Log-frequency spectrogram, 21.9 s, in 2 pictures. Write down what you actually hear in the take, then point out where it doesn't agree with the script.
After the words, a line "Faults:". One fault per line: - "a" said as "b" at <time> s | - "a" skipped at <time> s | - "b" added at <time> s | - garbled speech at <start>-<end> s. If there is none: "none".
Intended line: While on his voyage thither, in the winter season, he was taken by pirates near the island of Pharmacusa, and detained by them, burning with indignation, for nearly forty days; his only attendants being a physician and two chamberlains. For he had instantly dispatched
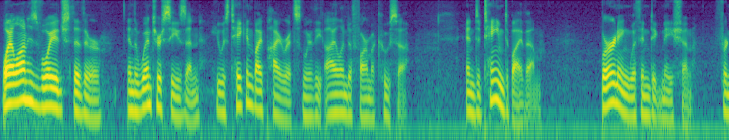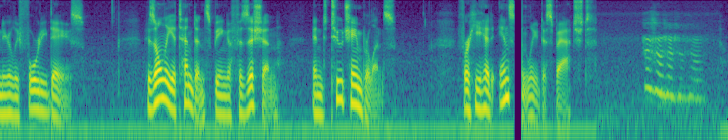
While on his voyage thither, in the winter season, he was taken by pirates near the island of Pharmacusa, and detained by them, burning with indignation, for nearly forty days; his only attendants being a physician and two chamberlains. For he had instantly dispatched
Faults:
none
